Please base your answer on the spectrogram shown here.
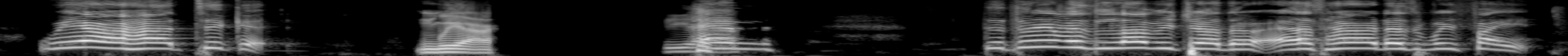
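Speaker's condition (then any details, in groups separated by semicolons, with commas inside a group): Cerebral palsy; present from birth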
